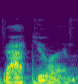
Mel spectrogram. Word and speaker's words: Vaculin: Vaculin.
